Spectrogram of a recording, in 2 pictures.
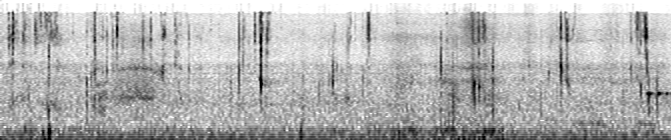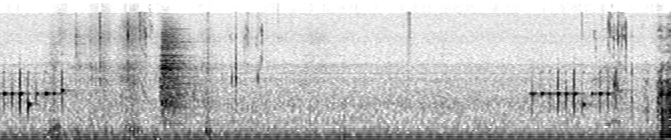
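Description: Faint telephone keypad tones beep in two short clusters over a low background hum, mixed with scattered soft clicks and crunchy noises.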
